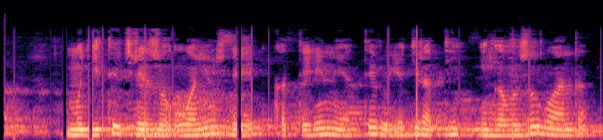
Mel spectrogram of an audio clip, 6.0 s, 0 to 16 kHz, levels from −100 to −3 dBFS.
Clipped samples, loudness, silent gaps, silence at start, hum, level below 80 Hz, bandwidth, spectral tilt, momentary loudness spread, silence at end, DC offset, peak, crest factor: under 0.1%; -18 LUFS; none; 0.05 s; none; -46 dBFS; 7.4 kHz; -8.5 dB/octave; 8 LU; 0 s; under 0.1%; -2 dBFS; 16 dB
